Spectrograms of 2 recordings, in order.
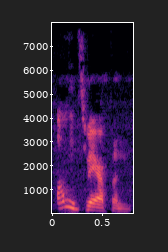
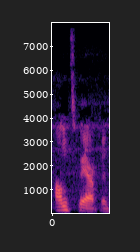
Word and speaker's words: Antwerpen: And today in Antwerpen, or in Dutch we say Antwerpen, Antwerpen. So it's only a little different pronunciation.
